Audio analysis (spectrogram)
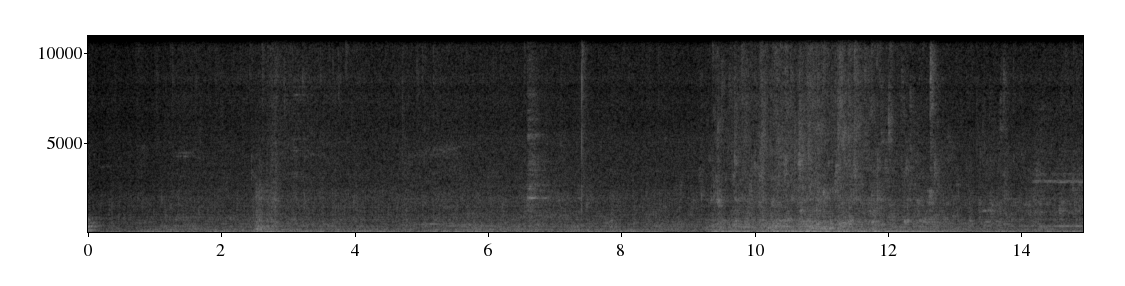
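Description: Pumpkin chops frying slowly in oil over low heat, a soft continuous hiss and crackle that swells a little partway through, with a voice speaking faintly over it.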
